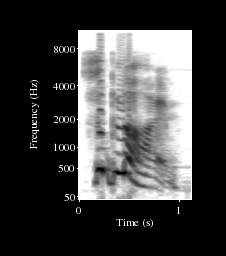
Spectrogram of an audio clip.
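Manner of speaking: very loud, belted-out single word. Recalling a line from the Barbie movie, imitating Ryan Gosling as Ken. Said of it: "he's just like".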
